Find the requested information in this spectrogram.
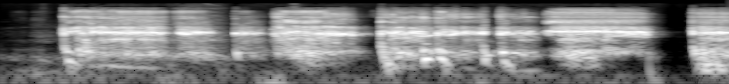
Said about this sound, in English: You can't just cough.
